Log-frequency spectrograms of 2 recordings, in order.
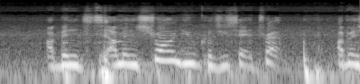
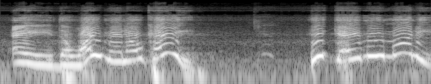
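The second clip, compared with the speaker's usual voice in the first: higher-pitched, pleased quoting of a won-over man; mock impressed; 6 semitones higher, 4 dB louder than usual. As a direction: act out being won over by a handout. Voicing people pleased with stimulus.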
